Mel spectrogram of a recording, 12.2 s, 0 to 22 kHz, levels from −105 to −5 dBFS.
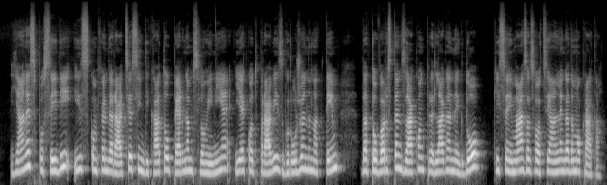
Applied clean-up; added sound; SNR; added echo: neural mask model Resemble Enhance denoiser.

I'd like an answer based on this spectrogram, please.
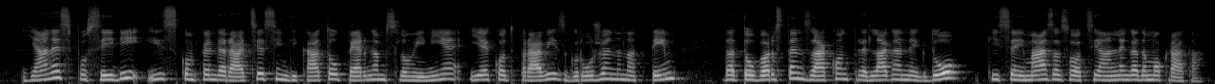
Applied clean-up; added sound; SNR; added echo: none; none; none; none.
